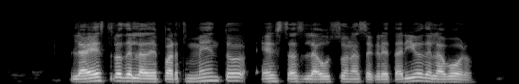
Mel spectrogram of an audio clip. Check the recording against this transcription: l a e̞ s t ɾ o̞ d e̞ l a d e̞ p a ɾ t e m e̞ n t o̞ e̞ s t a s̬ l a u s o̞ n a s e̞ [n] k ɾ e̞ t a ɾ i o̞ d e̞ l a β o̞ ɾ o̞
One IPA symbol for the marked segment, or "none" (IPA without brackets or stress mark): none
